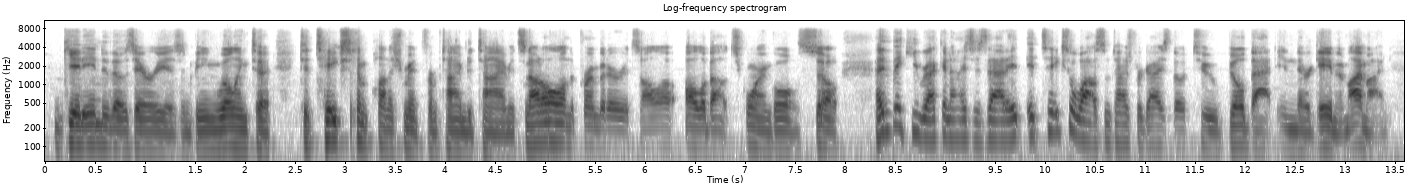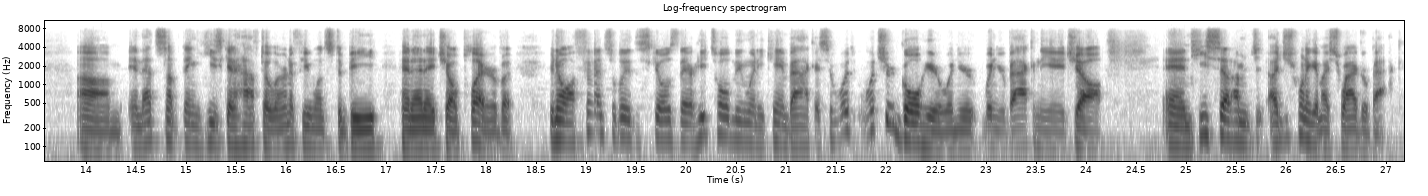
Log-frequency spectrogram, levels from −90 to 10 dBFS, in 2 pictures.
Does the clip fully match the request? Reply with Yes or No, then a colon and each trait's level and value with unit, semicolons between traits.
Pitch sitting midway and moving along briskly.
No: low, 110 Hz; fast, 245 wpm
